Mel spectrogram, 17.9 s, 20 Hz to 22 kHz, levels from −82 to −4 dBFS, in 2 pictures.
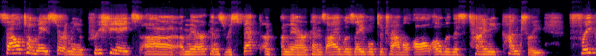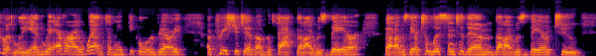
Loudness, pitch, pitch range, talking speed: -20 LUFS, 175 Hz, 160-190 Hz, 170 wpm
